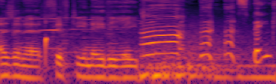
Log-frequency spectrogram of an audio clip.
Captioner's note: laughter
